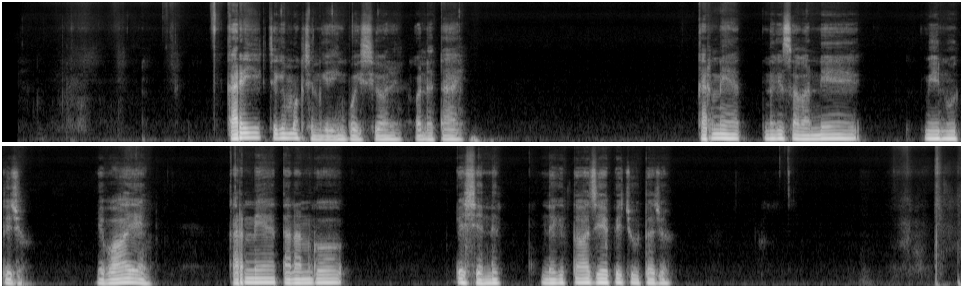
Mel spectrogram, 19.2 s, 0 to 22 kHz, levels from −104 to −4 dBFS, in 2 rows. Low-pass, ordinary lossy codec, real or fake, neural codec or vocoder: none; none; fake; vocoder, 44.1 kHz, 128 mel bands, Pupu-Vocoder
